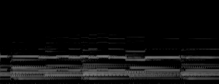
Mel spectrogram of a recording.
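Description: Oboe playing a moving classical melody, its notes changing every fraction of a second, over piano accompaniment.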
